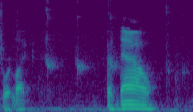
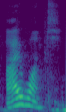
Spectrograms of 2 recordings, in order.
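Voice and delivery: higher, halting start; serving girl building up; 8 semitones higher, 4 dB louder than usual. Acted. Maid about to name her wish, high hesitation. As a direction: begin the wish and hang on it.

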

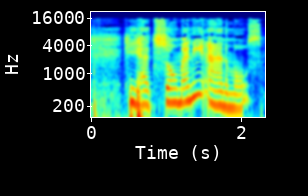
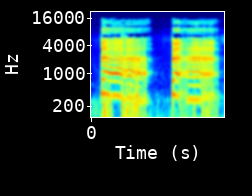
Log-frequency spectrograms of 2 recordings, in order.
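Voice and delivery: high, loud, wavering baa; sheep bleating; 5 semitones higher, 6 dB louder than usual. A narrator's reading. Sheep answer Mary, high loud bleat. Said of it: "Few of the sheep also said".

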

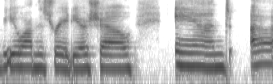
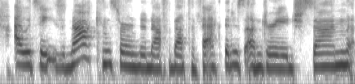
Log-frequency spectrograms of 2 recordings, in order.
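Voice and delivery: ordinary talk, nothing marked

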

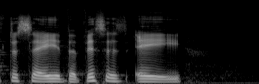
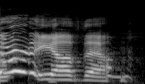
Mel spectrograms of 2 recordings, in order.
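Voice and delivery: lady voice; 6 semitones higher, 9 dB louder, slower than usual. Pretend. Showing off put-on voice.

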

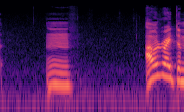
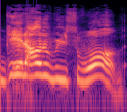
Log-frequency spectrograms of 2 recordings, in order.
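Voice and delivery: loud, high ogre bellow; Shrek impression; 5 semitones higher, 9 dB louder, slower than usual. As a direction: bark it like an angry ogre. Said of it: "She turned into freaking Shrek".

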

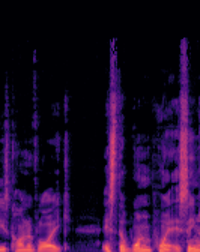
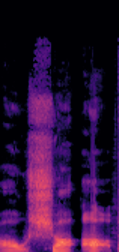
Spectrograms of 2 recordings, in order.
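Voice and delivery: drawn-out mock exasperation; exasperated retort; much slower than usual. Imagined reply to someone who always talks dramatically, exasperated. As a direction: stretch it out, fed up with them.

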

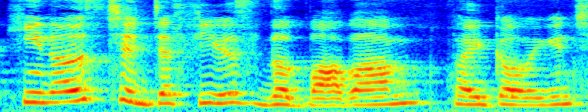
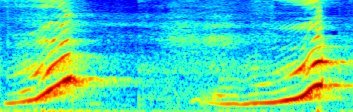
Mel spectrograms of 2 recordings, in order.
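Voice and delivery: whoosh sound effect; 9 dB louder than usual. Retold or imitated. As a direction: mimic the ship zooming in, rising. Imitating doom ship zooming.

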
